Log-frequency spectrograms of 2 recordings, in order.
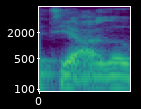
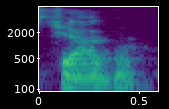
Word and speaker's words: Thiago: of people just say Thiago which is fine as well but you know in Portuguese it's Chiago if you want to say it in Portuguese uh my next book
